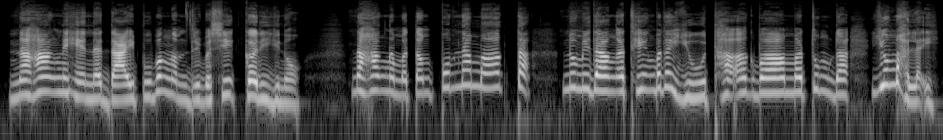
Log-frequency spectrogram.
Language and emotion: Manipuri, angry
